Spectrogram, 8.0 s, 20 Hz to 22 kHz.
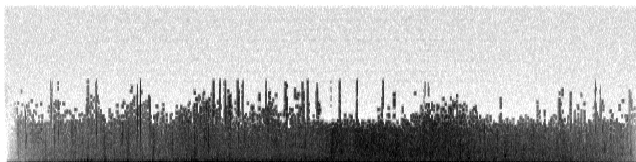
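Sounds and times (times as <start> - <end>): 
trembling rumble: 0.1 - 7.9.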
